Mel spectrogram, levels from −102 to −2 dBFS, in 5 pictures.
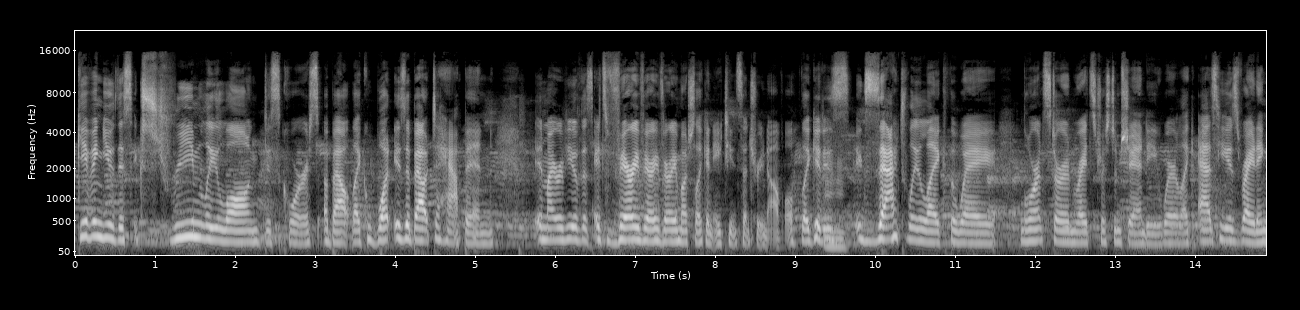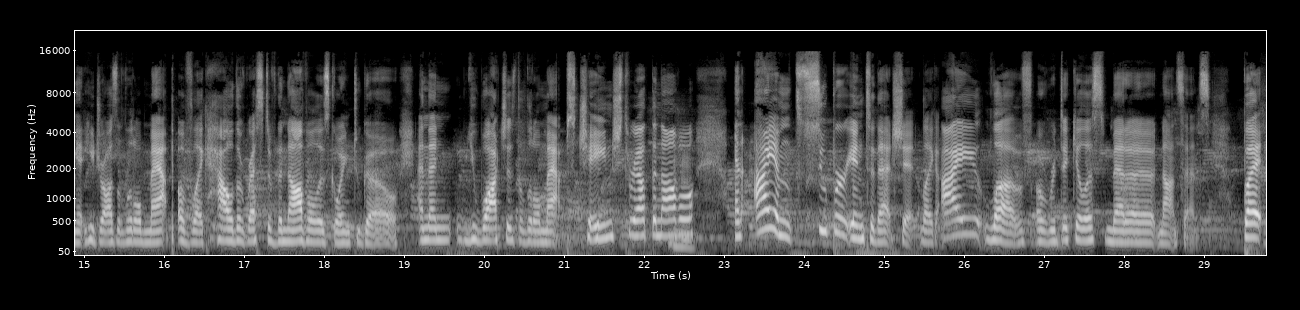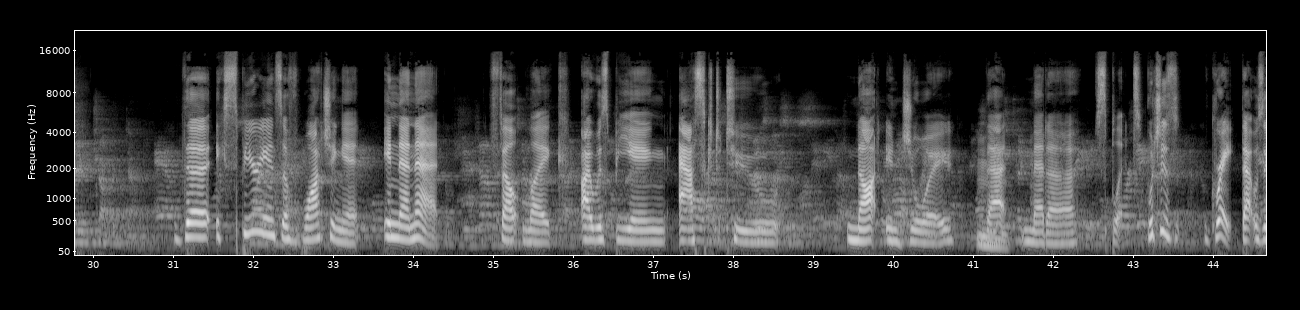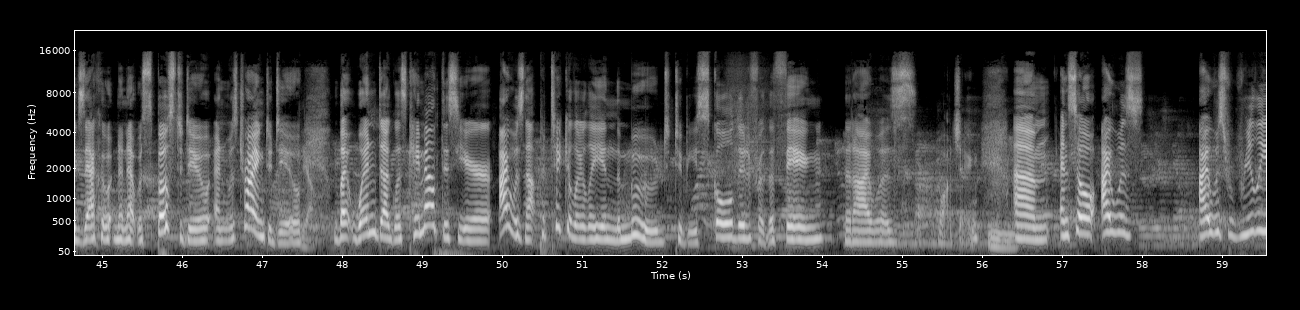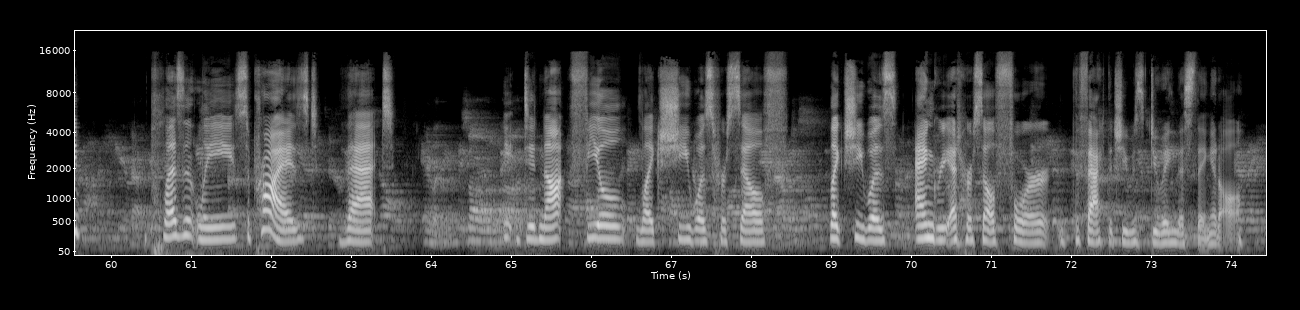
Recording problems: background chatter; noticeable; throughout; 3 voices, 20 dB below the speech

